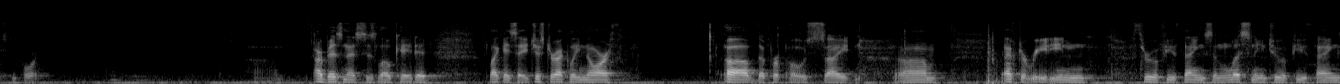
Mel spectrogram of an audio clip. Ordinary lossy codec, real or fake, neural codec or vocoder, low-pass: Opus, 24 kbps; real; none; 7.2 kHz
